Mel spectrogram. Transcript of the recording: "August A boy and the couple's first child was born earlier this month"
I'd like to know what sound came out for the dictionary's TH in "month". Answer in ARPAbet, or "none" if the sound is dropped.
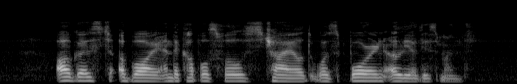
TH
